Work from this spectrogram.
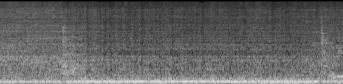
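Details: Oil burner gives an even low roar with a steady hum and no pulsing; firing steadily. Draw assembly is suspected set too far in, risking improper burn.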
